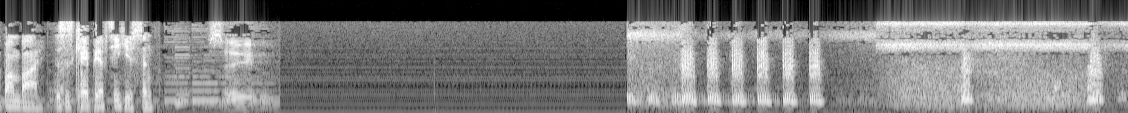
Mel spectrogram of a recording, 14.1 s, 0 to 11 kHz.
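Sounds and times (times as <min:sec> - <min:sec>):
speech: 0:00.0 - 0:02.0, 0:02.6 - 0:03.5
pig frog croaking in deep grunting pulses: 0:07.8 - 0:14.0.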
